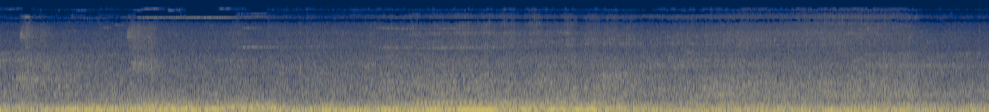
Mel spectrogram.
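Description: Motorbike engines rumble and rev nearby.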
